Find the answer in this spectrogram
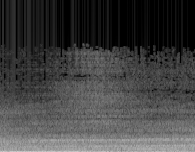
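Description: Low rumbling drone in a dark, cinematic logo-intro soundtrack, with a faint steady high tone above it.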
